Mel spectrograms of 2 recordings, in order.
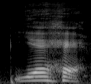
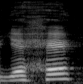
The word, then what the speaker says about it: llegué: Okay, so when we have this verb, for example, llegar, we want that g sound because our infinitive and all of our normal stuff have the ga sound, which is this hard g sound.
